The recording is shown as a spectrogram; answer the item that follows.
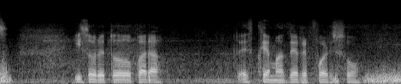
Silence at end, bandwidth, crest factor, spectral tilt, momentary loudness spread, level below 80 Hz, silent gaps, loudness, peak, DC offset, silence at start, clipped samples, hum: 0 s; 8.6 kHz; 16 dB; -7 dB/octave; 19 LU; -42 dBFS; none; -19 LUFS; -4 dBFS; under 0.1%; 0 s; under 0.1%; none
